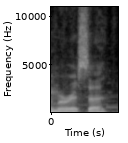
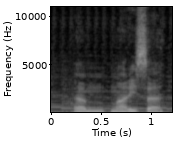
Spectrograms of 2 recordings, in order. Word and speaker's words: Marisa: Japanese one, but like, I say Marissa. I don't say Marisa. I feel like that, you know, Marissa is a name in English, so. Alright, stage 1, done. Yeah, I mean, I definitely say her name wrong, but like...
